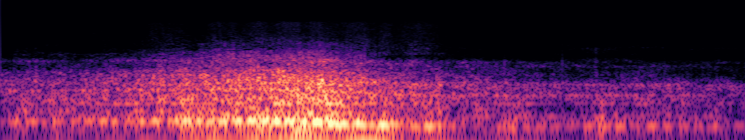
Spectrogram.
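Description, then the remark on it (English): A post office van's engine rumbles closer, its low drone swelling to a peak midway before easing off slightly as it continues, with no voices present. “As the car stopped, the first post office van was already approaching.”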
